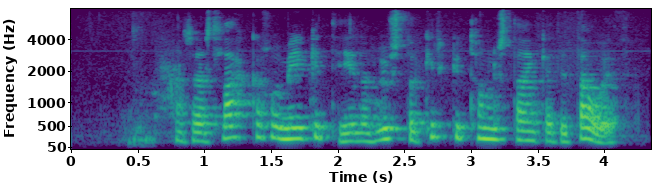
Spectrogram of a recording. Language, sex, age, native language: Icelandic, female, 40-49, Icelandic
